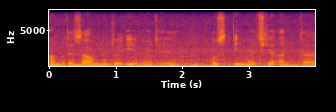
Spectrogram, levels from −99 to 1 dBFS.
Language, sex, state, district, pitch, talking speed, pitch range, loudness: Hindi, male, Bihar, Supaul, 125 Hz, 150 wpm, 115-135 Hz, -19 LUFS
